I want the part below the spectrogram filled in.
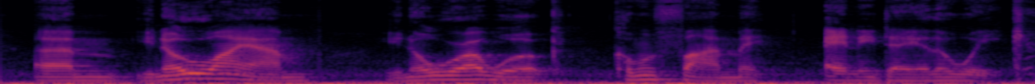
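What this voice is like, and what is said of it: Imitates another person's voice. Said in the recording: “Good impression that, though, mate ... he's Danish”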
